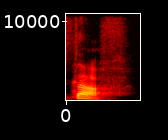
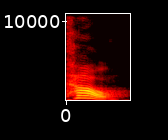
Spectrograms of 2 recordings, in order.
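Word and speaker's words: ταυ: Our first letter this time is Taf. It's a consonant, and its sound is T. You may have heard it called Tau, which is its usual name in English.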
